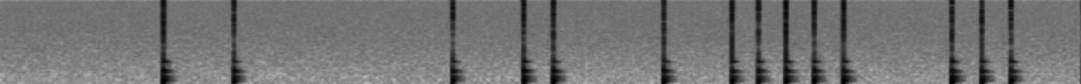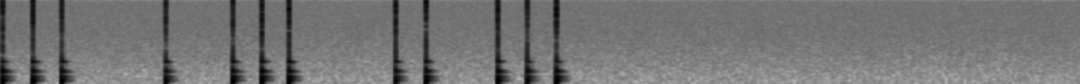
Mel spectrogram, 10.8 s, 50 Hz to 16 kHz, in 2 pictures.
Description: Tap code, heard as knocks on wood, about 7 knocks a second. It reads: A BENCH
